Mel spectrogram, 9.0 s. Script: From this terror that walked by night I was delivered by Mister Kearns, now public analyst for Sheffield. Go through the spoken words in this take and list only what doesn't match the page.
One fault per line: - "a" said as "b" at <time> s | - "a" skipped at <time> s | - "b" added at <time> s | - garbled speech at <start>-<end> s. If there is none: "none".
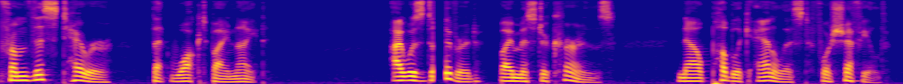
none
